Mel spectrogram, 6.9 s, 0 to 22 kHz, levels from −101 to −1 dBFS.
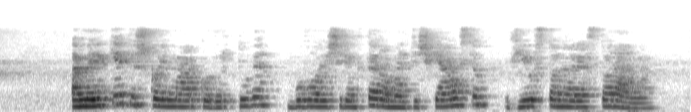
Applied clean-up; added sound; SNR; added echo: none; none; none; none.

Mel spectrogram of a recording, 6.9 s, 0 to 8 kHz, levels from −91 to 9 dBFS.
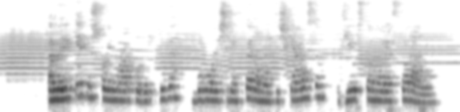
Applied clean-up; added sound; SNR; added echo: classical method Wiener filter.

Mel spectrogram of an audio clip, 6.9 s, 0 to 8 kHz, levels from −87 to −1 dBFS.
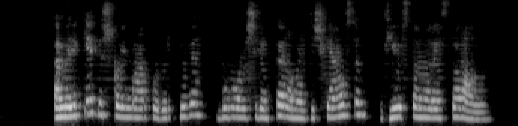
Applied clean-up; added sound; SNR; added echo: neural mask model DeepFilterNet 3.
